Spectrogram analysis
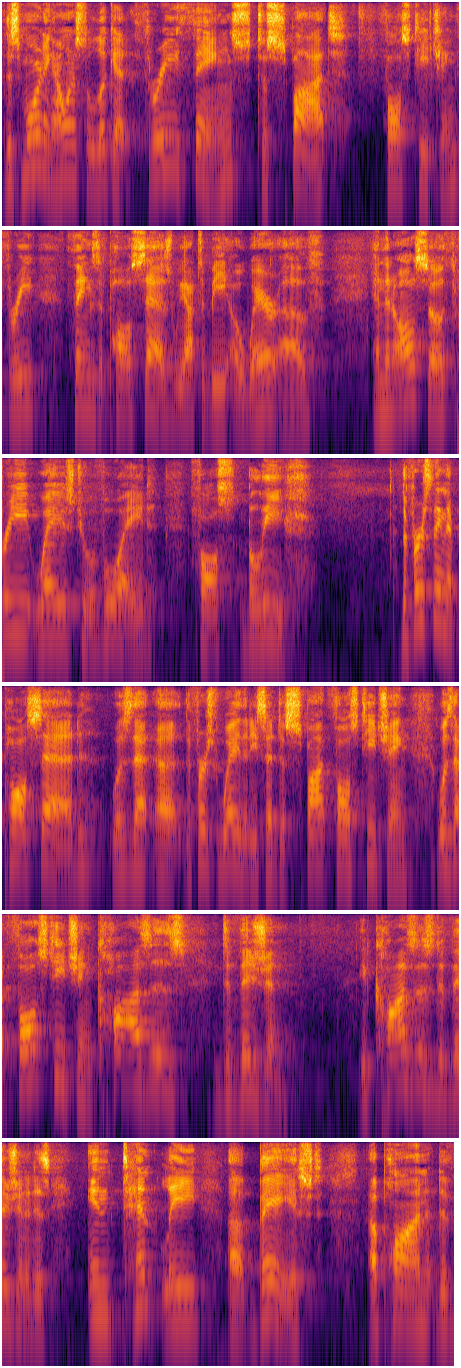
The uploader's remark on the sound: Sermon delivered August 15th, 2021 to the Galena Bible Church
